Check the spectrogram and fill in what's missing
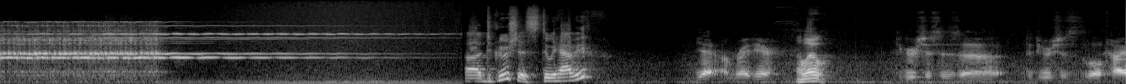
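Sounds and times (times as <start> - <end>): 
telephone ringing on an outgoing call: 0.0 - 4.6
low hum: 2.2 - 4.6
speech: 4.7 - 6.0, 7.0 - 8.4, 9.0 - 11.2.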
